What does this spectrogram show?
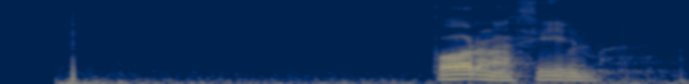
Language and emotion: Russian, neutral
